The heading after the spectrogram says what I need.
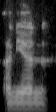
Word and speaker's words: onion: um so white uh the last vowel sound in onion is a schwa or a from sit i think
